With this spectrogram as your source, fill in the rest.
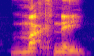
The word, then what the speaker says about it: Mahoney: Alan Cronin, Mahoney is pronounced Machney, channeling your inner Jeff Stenn.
